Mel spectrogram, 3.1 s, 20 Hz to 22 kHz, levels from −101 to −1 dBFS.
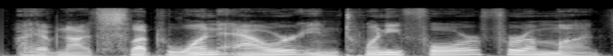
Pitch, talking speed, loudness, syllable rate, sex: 115 Hz, 235 wpm, -17 LUFS, 4.8 syllables/s, male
